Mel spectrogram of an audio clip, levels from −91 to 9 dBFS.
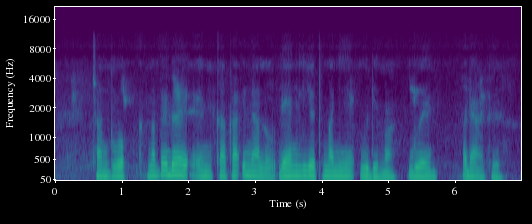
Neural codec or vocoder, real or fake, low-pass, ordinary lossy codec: autoencoder, 48 kHz, 32 numbers a frame, DAC-VAE, trained on Japanese speech; fake; 19.8 kHz; Opus, 32 kbps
